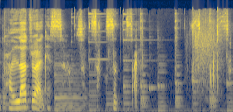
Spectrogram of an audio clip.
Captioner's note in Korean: 쓱싹쓱싹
